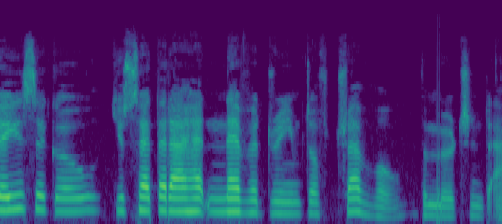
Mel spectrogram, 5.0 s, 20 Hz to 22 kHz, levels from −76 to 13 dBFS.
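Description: Chunks out of order at 4.38 to 4.42 s: two 20 ms pieces of the speech swap places, so the chunk that belongs first arrives one chunk late and plays after its successor. No audio is missing, but the sequence is wrong, with three hard joins where the displaced pieces meet their neighbours. The result is a brief jumbled, garbled instant near the end of the clip, lasting about 40 ms.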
